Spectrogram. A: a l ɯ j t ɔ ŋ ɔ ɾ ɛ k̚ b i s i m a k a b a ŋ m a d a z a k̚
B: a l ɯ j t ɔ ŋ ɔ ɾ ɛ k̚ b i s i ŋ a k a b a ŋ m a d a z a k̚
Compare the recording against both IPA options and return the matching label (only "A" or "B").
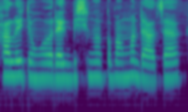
B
